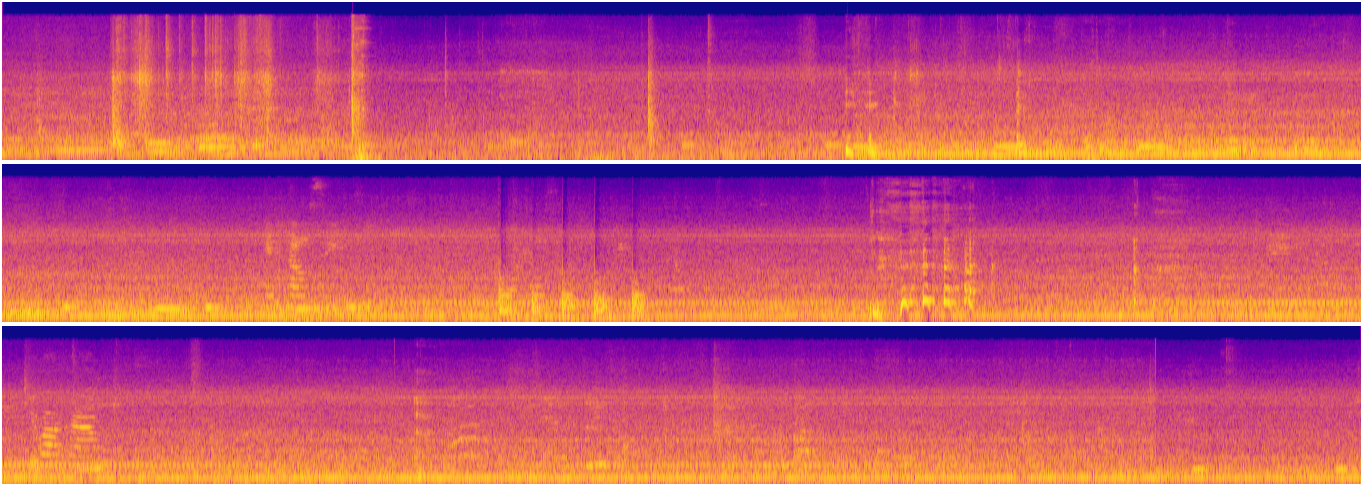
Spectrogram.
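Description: A steady low hum, the electric cryotherapy chamber's refrigeration running, which grows louder about six seconds in. Music and muffled voices play over it.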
